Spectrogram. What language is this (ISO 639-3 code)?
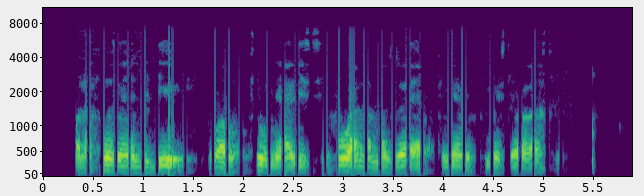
swa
